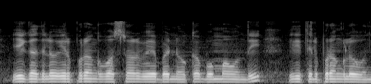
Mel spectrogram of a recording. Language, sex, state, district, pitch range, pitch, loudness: Telugu, male, Telangana, Adilabad, 120-130 Hz, 125 Hz, -15 LUFS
